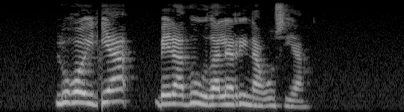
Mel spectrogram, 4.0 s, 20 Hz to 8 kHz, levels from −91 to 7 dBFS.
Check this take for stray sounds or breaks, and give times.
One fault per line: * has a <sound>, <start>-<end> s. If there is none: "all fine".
* has a dropout, 1.0-1.0 s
